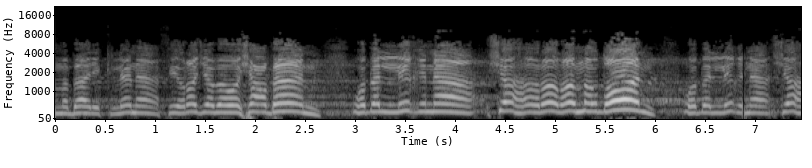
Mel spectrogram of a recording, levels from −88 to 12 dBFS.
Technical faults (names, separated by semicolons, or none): compressed frames skipped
